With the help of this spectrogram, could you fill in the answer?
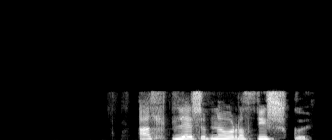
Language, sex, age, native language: Icelandic, male, 9, Icelandic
